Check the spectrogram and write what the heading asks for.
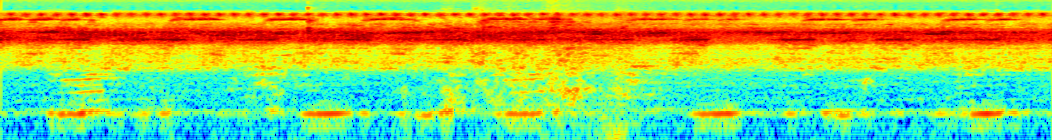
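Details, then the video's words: A constant high-pitched insect trill holds steady at midnight. Deep, short, croaking pulses come and go underneath, with a few brief chirps above. "Sound Of Insect At Midnight"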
